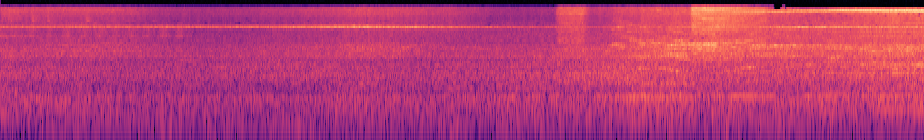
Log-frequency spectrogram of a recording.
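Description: A train rumbles past close by, slowly picking up speed.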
